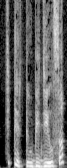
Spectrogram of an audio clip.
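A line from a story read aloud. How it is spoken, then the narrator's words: Cat exclaiming. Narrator (Russian): воскликнула кошка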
